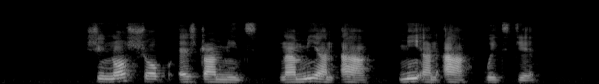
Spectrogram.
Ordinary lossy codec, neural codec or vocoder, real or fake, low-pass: none; none; real; 7.2 kHz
